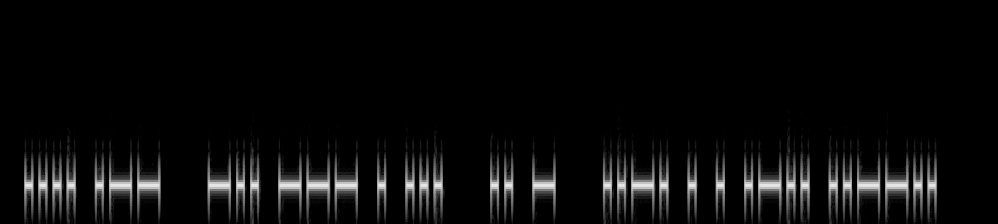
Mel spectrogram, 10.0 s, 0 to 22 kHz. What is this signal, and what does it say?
Morse code, heard as a keyed tone, about 17 wpm, 700 Hz. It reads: HW DOES IT FEEL?
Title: Sentences from Top 400 Words and Abbreviations 17wpm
